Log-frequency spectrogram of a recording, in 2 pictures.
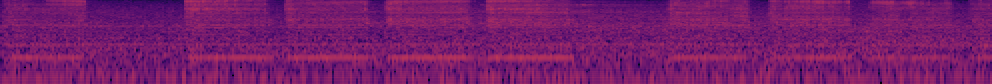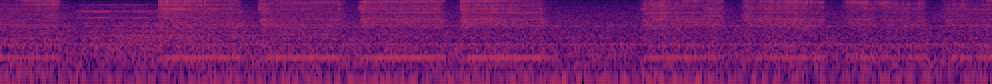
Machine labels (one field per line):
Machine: slide rail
